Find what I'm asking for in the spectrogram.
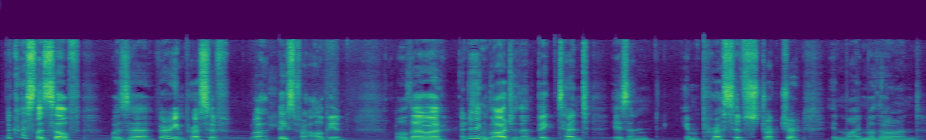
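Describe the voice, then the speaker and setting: Male storyteller, mid-pitched voice, conversational, measured, theatrical, in-character fantasy lore, soft guitar backing. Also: sing-song. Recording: music behind the voice. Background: plucked guitar music.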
